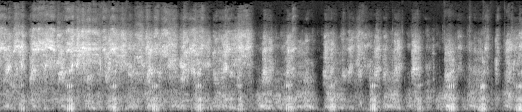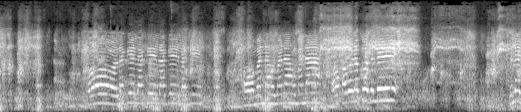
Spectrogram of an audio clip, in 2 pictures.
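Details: Fifteen piglets, grown big, jostle around a sow that struggles to nurse them. Quick rhythmic grunting pulses repeat over two to three per second, then give way to high, wavering harmonic squeals in rising and falling bursts near the end.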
